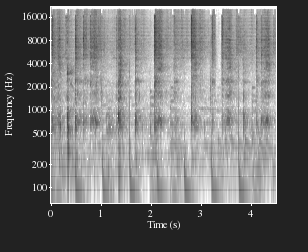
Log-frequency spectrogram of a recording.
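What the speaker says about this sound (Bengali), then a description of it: "শুকনো লঙ্কা দিয়ে দিলাম, সবগুলো দিয়ে একটু ভেজে নেব" Spices and dry red chillies fry in a hot kadai while being stirred briskly, a rapid series of close metallic scrapes and knocks over a faint sizzle.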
